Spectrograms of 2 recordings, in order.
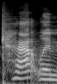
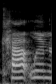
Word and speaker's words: Catelyn: So is it Catelyn or is it Caitlyn? Because it's spelled C-A-T-E. It's Catelyn. L-Y-N. That's what they say in the show.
